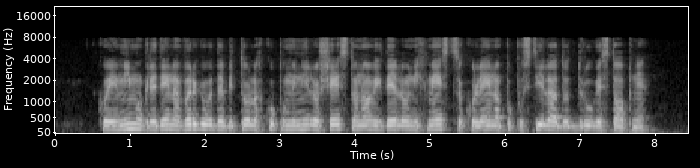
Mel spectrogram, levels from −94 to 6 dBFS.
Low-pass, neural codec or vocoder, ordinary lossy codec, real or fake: none; none; none; real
